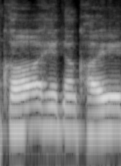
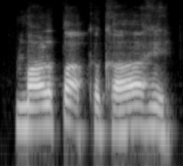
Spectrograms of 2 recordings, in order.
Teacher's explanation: ਹਾਹੇ ਸਿਹਾਰੀ ਤੇ ਬਿੰਦੀ ਲਾ ਕੇ ਆਪਾਂ ਨਾਸਕੀ ਉਚਾਰਨ ਕਰਾਂਗੇ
